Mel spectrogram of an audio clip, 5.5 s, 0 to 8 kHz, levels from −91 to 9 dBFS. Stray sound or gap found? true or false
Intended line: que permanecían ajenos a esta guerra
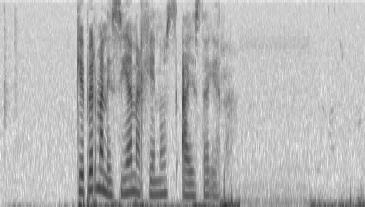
false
